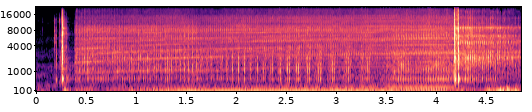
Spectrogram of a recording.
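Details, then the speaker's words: 1950 Chrysler DeSoto flathead six's starter motor, removed and bench-tested on 6 volts: sharp snap, then a lazy whir with slow even ticks and sparks, slower than it should be; slow starter motor. "oh Sparks pretty lazy not going to lie why is it so lazy shouldn't it be a little faster than this"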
